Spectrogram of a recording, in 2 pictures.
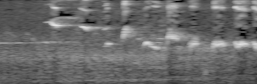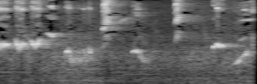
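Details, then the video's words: Tame white-rumped shama singing a loud, varied phrase of clear whistled notes and quick slurred chirps, some rising and some falling, delivered in rapid succession against a steady background hiss. "MURAI BATU JINAK MANTUL BUAT TEMEN NGOPI"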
